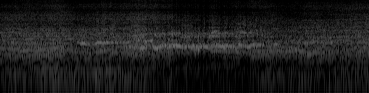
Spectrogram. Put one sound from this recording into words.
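A race car engine roars past at speed.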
